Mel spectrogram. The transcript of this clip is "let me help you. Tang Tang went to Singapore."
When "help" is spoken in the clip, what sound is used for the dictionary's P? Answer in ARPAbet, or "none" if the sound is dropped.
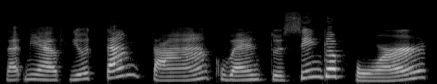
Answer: F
